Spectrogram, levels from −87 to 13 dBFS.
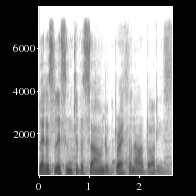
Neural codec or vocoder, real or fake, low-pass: codec, 44.1 kHz, 3.4 kbps, Pupu-Codec; fake; 7.2 kHz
